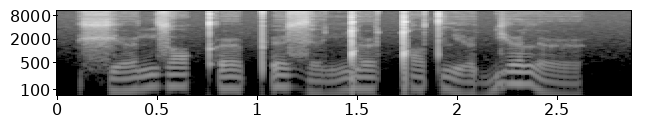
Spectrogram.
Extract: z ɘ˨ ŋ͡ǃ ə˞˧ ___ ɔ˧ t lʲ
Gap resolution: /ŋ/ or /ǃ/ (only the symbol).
ǃ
